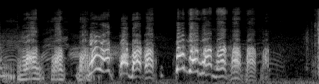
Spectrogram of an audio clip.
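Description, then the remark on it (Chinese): Ducks on a farm quack while being fed pig feed, a rapid, overlapping flurry of nasal calls, about a dozen loud bursts tumbling over one another for a few seconds, with no one speaking. “那你干嘛给鸭子喂猪食啊？”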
